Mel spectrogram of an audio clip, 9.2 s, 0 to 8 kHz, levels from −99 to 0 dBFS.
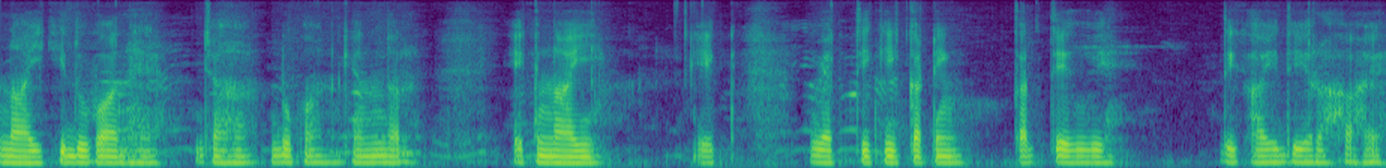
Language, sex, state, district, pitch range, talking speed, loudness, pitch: Hindi, male, Bihar, Vaishali, 110-115 Hz, 130 wpm, -20 LUFS, 110 Hz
